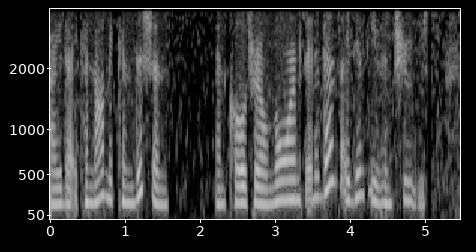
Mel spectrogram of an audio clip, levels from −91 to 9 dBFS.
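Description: Throughout the clip, overdone noise removal makes the background drop and break up into twinkling, warbling specks. A noise suppressor set too hard has pulled down every frequency band that came close to its noise estimate, taking the quieter parts of the speech along with the noise. The effect is constant, which sets it apart from the brief dropouts below. The whole band also stops near 4 kHz, consistent with a narrowband G.711 call path.

At 3.44 s, just after "conditions and cultural norms", there is a short concealed packet loss. About 40 ms never arrived and was patched by extending the preceding sound, so it comes across as a quick smear. A second one, about 20 ms, lands at 3.80 s just before "I didn't" and is heard as a brief wobble. Each is a single isolated patch that blends straight back into the real audio.

From 4.42 to 5.09 s, after "I didn't", repeated packet loss produces a robotic sound. 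Four holes close together, the longest 56 ms, add up to roughly a quarter of that stretch being filled in. The patches come one after another, so the speech turns choppy rather than smearing just once.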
